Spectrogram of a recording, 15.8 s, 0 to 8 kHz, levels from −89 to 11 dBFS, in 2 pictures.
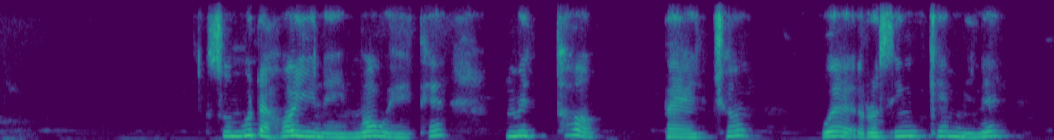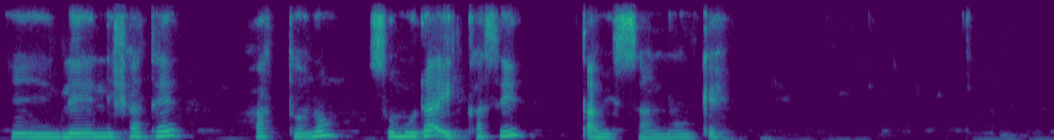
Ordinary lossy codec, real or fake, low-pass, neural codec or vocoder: Opus, 24 kbps; real; 7.2 kHz; none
